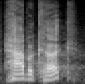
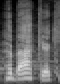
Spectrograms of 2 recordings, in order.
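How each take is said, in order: First: "Habakkuk" as HAB-uh-kuk, first syllable stressed; "Habakkuk" with a light middle syllable, HAB-uh-kuk; first pronunciation. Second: "Habakkuk" as huh-BACK-uk, middle syllable stressed; "Habakkuk" with a light first syllable, huh-BACK-uk; second pronunciation. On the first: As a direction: put the weight on HAB in "Habakkuk". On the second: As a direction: put the weight on BACK in "Habakkuk". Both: Shown as a demonstration. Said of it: "when I say either".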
